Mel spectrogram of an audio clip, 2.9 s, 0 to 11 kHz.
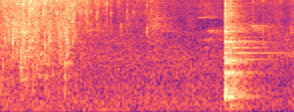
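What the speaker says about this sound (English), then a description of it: "here it is 2 cups of water." Water goes into a pot of marinated mushroom biryani: one sudden splash that quickly fades, heard alone against a quiet background.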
